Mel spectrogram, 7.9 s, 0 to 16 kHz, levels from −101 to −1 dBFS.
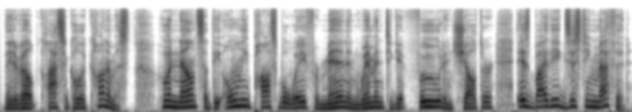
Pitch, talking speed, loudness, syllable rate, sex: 160 Hz, 190 wpm, -18 LUFS, 5.9 syllables/s, male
